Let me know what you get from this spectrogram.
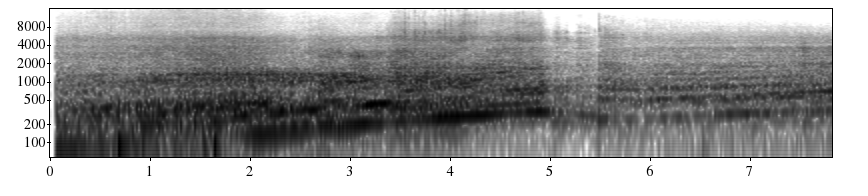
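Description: A car engine accelerating hard, its pitch climbing steadily. About five seconds in the note drops briefly, like a gear change, then the engine pulls on with a slowly rising note.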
